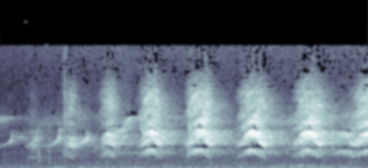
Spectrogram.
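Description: A ribbon-tailed astrapia flying along a forest edge gives a series of harsh, rasping squawks, about five in a steady rhythm, loud against a soft, hissing forest background.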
